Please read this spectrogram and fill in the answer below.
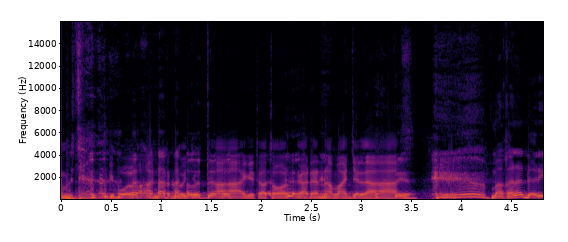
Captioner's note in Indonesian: tertawa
